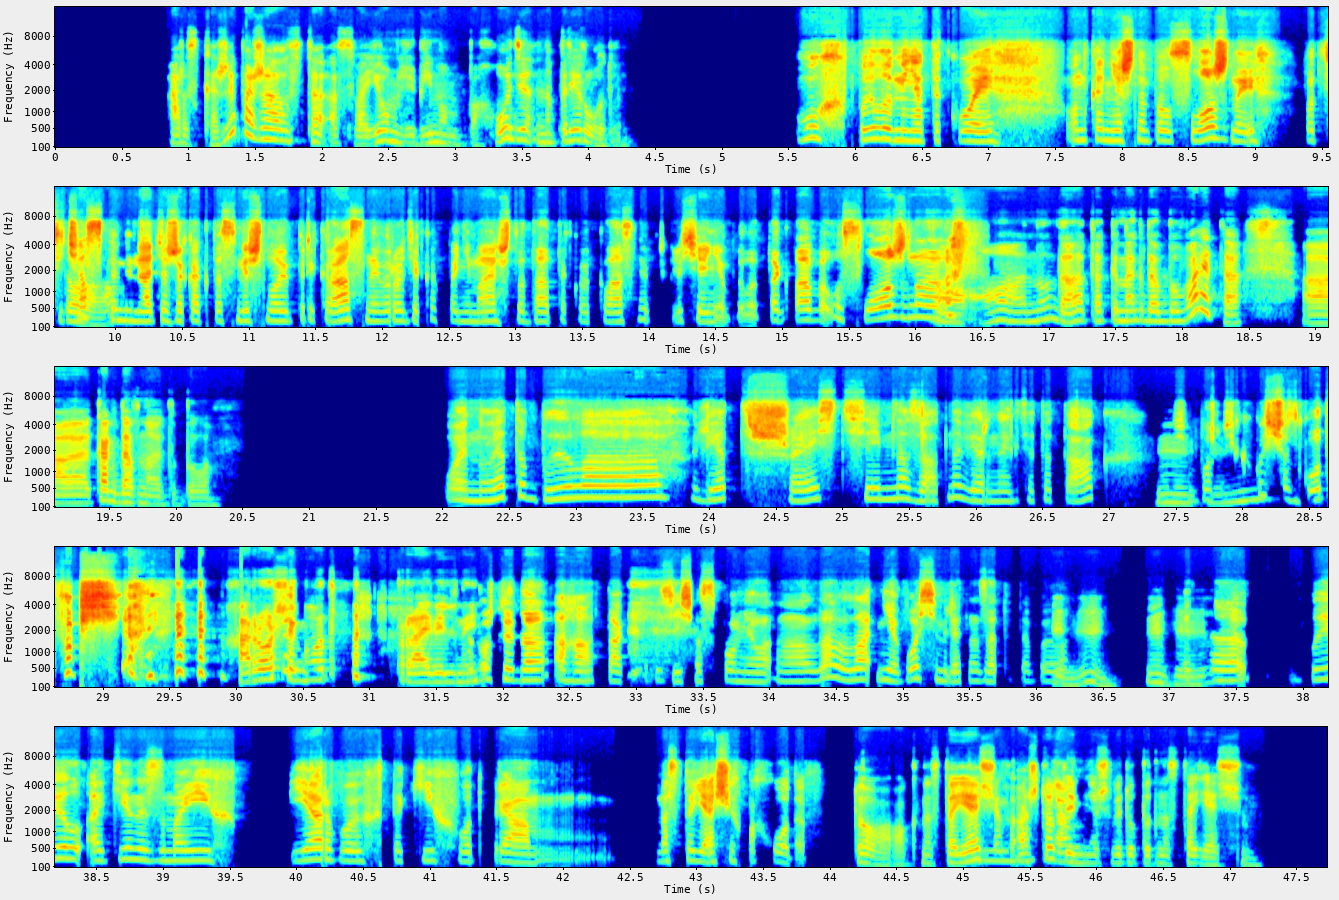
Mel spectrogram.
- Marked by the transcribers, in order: sigh; chuckle; tapping; laugh; laughing while speaking: "вообще?"; laugh; other background noise; chuckle; grunt
- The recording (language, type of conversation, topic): Russian, podcast, Какой поход на природу был твоим любимым и почему?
